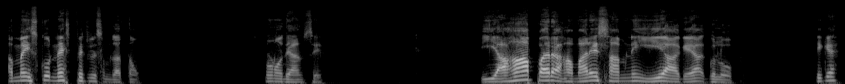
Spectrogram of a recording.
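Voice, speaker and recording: A man's voice: a little high, bright, forceful tone, dry recording, clean studio sound. A man teaching an online geography class, repeating key points and quizzing his students.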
